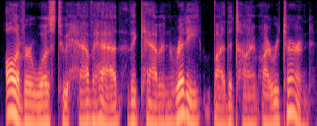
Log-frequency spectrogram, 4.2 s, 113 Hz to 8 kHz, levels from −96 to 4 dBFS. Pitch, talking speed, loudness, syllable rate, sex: 125 Hz, 185 wpm, -19 LUFS, 4.9 syllables/s, male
